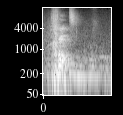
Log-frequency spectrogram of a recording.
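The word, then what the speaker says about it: ח: So the next one is what we call Het. Call it Het. Het. Het. Het. So when you pronounce this, you pronounce it using your throat.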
